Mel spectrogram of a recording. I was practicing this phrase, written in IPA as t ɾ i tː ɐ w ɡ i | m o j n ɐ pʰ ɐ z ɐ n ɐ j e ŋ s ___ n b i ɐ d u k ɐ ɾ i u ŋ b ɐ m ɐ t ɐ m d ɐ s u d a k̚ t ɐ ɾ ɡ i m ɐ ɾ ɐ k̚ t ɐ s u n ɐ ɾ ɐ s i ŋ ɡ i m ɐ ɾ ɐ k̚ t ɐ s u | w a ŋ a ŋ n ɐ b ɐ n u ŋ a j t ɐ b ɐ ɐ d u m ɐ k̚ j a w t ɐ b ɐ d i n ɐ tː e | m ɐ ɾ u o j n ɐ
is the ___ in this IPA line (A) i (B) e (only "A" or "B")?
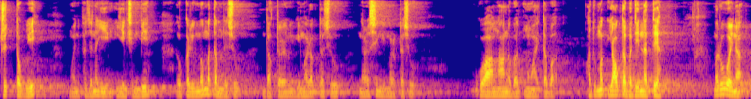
A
